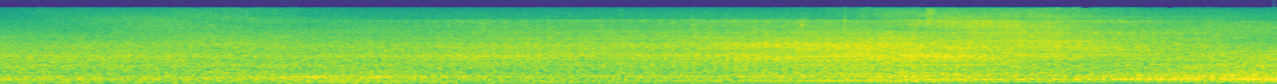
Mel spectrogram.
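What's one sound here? A fire engine's diesel engine rumbles as it drives slowly past, close by.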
